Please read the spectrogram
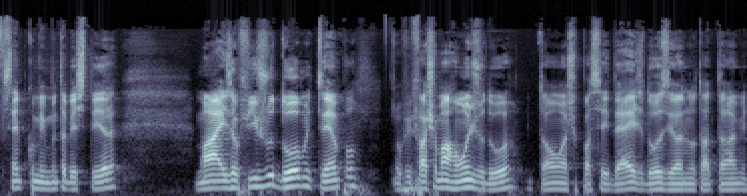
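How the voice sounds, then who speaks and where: A man's fairly low voice with a Carioca accent, at a moderate pace with ordinary pitch variation. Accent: carioca-tinged, strong S. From Brasília, Brazil. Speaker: triathlon website owner. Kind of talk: casual chat.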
